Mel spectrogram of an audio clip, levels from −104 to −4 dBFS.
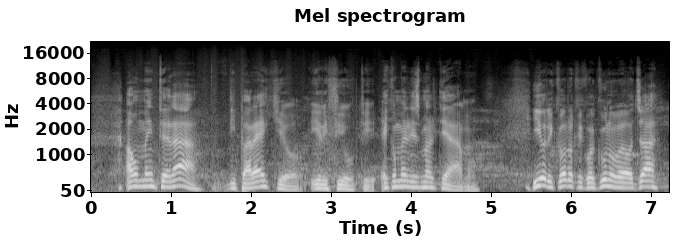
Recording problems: murmuring crowd; faint; throughout; 20 dB below the speech

